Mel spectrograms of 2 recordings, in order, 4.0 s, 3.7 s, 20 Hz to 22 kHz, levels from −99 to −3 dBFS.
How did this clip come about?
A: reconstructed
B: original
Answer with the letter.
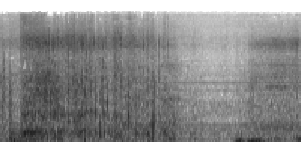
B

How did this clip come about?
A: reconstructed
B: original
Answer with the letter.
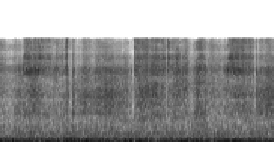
B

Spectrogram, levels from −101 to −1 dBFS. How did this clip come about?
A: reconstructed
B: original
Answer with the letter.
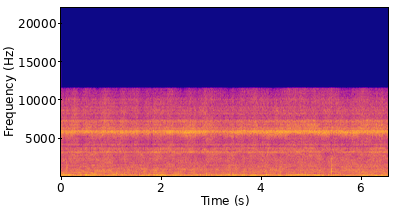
A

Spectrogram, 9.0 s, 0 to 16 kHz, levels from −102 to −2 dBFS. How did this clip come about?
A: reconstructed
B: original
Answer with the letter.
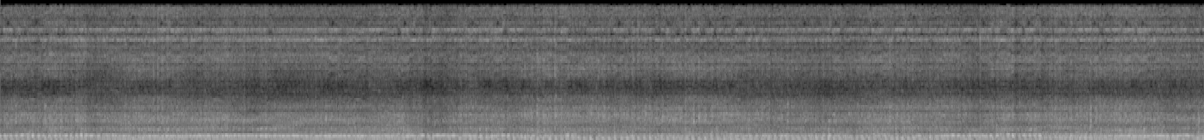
A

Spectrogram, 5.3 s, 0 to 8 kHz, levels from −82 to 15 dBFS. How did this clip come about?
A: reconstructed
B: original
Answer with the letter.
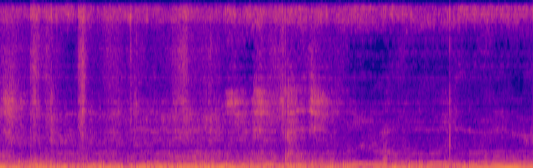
A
